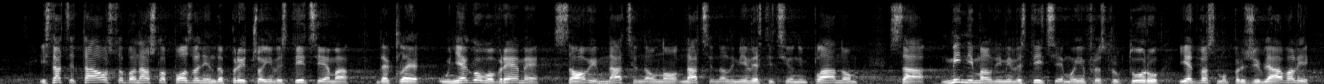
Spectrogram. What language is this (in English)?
Serbian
